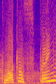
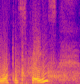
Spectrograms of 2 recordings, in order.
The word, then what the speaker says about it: Wattlespring: We're here at Wattlespring, and I'm saying it correctly again. I'm not saying Wattle Springs.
